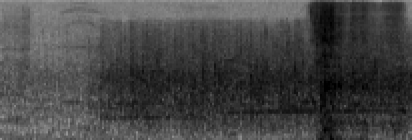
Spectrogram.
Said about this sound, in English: They loved. You know, sometimes the best applause comes from when you don't think the conversation's going anywhere, but then the crowd just really reacts and it feels good.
